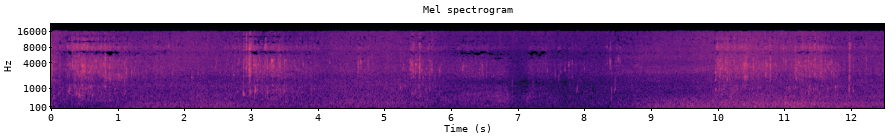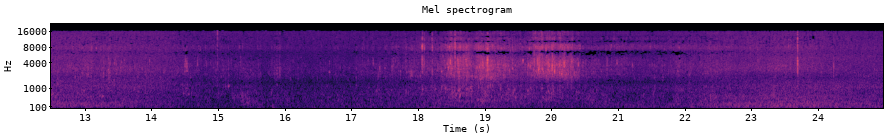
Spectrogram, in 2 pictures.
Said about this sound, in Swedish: Du fortsätter att blunda och lyssnar till havets ljud.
